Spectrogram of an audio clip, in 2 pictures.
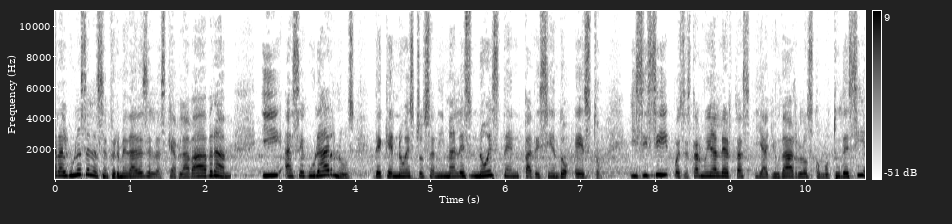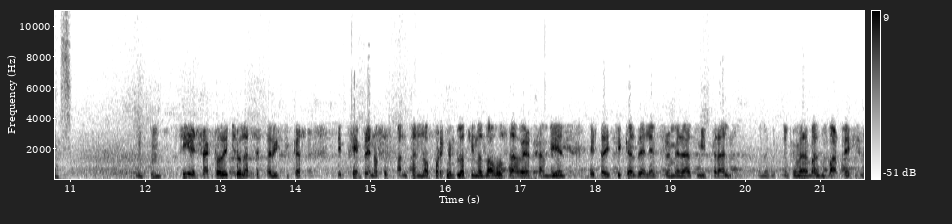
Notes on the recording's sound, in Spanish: Transmisión especial desde el Festival del adulto mayor.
